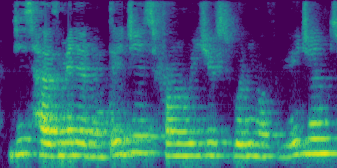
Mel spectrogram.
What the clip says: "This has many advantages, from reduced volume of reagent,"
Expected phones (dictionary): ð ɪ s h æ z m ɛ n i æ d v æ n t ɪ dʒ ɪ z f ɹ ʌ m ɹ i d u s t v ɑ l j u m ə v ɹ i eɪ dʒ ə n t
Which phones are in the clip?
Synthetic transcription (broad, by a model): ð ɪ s h æ z m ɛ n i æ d v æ n t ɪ dʒ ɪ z f ɹ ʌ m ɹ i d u s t w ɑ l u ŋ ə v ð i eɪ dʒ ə n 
